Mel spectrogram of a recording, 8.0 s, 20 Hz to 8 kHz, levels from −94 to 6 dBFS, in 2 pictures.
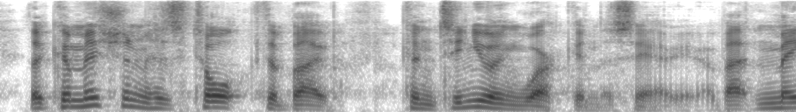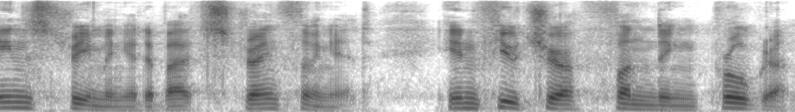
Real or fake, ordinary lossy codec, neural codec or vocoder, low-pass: fake; none; codec, 16 kHz, 4.8 kbps, FACodec; none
